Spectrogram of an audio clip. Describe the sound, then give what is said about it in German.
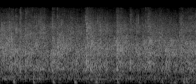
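Applause from a small audience in a studio: steady, dense clapping of even loudness for two seconds, with no voices over it. “kleiner Applaus nochmal für Tim.”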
